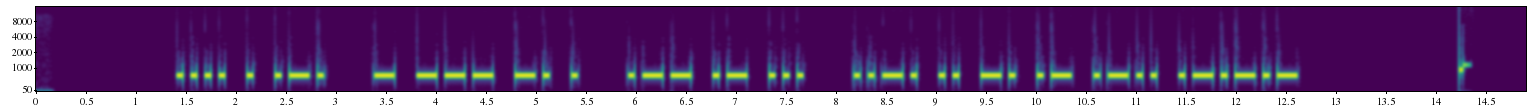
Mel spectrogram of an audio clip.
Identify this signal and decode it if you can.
Morse code, heard as a keyed tone, about 17 wpm, 700 Hz. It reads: HER TONE WAS FINAL.
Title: Sentences from Top 1600 Words 17wpm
